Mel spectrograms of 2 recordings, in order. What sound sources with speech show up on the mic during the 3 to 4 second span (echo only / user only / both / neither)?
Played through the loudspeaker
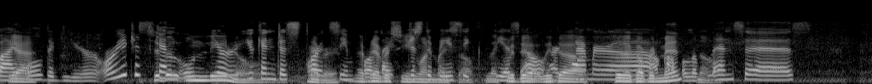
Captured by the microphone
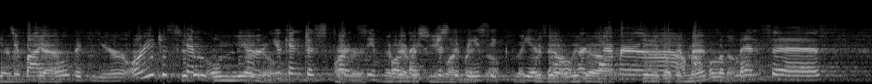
echo only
